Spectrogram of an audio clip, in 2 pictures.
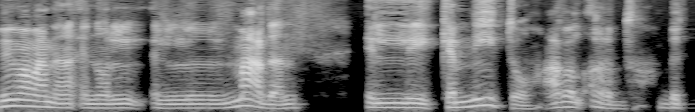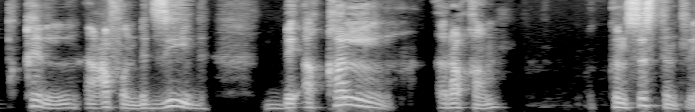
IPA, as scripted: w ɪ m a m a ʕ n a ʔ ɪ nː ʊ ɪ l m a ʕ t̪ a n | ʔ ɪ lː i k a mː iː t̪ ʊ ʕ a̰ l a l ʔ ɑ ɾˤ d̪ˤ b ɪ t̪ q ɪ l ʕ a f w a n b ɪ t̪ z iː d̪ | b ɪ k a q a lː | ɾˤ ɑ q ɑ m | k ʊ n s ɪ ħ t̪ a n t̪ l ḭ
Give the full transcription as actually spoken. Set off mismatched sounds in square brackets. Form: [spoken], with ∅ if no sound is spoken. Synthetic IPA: [b] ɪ m a m a ʕ n a ʔ ɪ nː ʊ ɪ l m a ʕ [d̪] a n | ʔ ɪ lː i k a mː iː t̪ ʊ ʕ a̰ l a l ʔ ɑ ɾˤ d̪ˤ b ɪ t̪ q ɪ l ʕ a f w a n b ɪ t̪ z iː d̪ | b ɪ [ʔ] a q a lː | ɾˤ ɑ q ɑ m | k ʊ n s ɪ [s] t̪ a n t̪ l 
